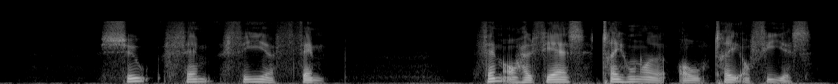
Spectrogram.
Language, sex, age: Danish, male, 48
